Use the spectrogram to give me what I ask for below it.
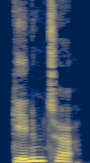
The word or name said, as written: gennemtør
